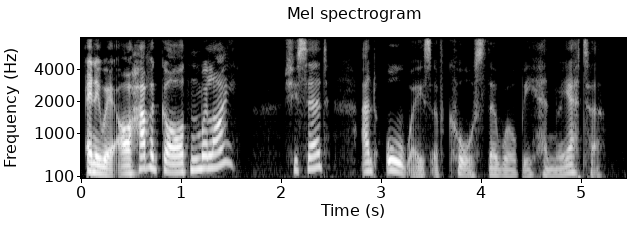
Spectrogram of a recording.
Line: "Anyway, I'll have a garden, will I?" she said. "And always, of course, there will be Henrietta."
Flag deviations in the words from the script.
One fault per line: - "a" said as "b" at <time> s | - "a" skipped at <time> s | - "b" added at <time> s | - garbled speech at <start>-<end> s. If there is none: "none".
none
